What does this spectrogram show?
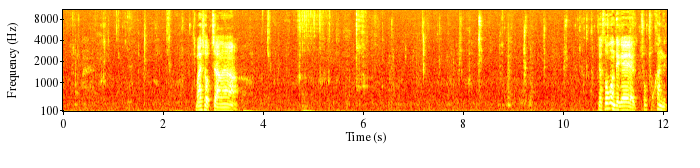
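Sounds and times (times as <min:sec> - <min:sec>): crunchy food being chewed: 0:00.0 - 0:02.9, 0:03.6 - 0:11.9.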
